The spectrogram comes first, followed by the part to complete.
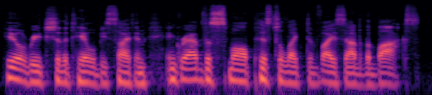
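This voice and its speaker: Male narrator, lowish register, dry sound, deliberate dramatic audiobook storytelling. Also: no room sound.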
